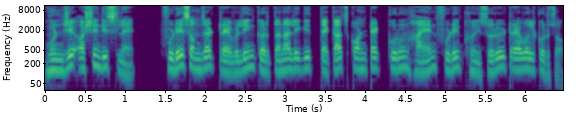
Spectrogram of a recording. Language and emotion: Goan Konkani, neutral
